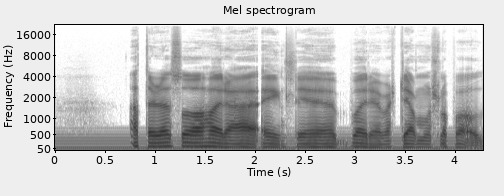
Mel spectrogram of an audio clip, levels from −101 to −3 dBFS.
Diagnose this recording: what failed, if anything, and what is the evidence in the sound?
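The analogue wiring stage failed: a ground loop or a nearby power transformer is coupling the mains supply into the signal path before conversion. The result is mains hum, a steady low tone at 50 Hz that runs through the whole speech recording from start to finish without varying. It sits around 15 dB below the speech, loud enough to be clearly heard under it and to fill the pauses with a constant drone.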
